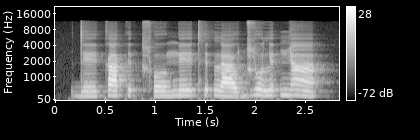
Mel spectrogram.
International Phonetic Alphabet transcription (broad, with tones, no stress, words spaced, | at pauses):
de˨ɪ̯kä˦˨ kɪ˦ʔt͡ɕʰo˨ʊ̯ŋe˦ɪ̯tʰɪ˦ʔ la˨ʊ̯ d͡ʑo˦˨lɪ˦ʔɲã˦˨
